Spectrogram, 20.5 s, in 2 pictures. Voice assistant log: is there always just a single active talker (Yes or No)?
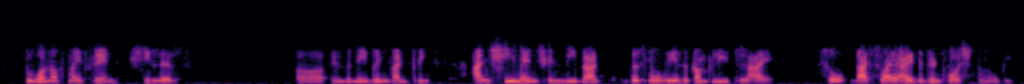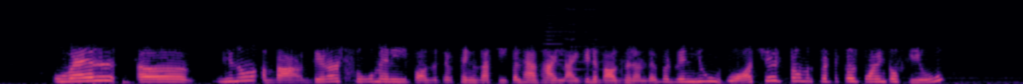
Yes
